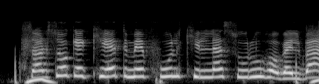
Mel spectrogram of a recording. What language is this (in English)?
Bhojpuri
